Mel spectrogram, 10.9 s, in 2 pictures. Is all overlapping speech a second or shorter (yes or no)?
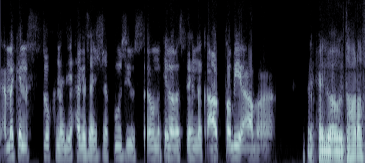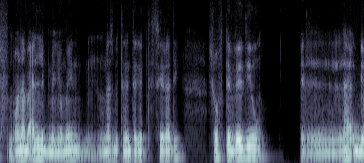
yes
